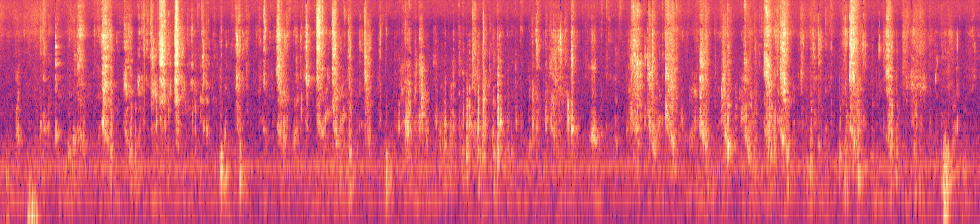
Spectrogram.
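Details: Steady crunching and munching from a female Golden Retriever puppy, five months old, eating vegetables indoors; dense crisp bites come several per second throughout, over a constant low electrical hum.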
